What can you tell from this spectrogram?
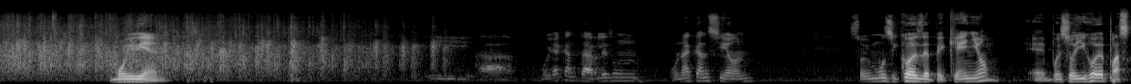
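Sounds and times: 
audience applause: 0.0 - 4.6
speech: 1.1 - 1.8, 5.9 - 7.6, 8.5 - 11.2.

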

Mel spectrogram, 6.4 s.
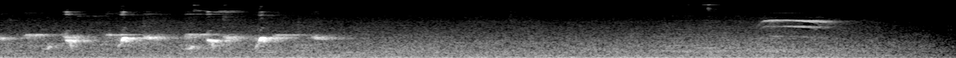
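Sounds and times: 
wren singing: 0.0 - 2.3, 5.0 - 5.6.

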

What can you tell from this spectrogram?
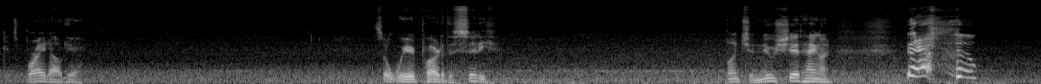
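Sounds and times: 
speech: 0.0 - 1.0, 3.8 - 5.1, 7.2 - 9.8
person sneezing: 9.2 - 9.8.

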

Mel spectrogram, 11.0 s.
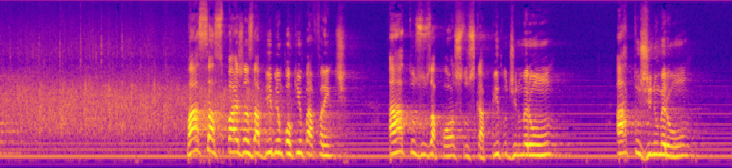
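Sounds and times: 
audience applauding: 0.0 - 3.8
speech: 2.8 - 8.4, 9.2 - 10.5.

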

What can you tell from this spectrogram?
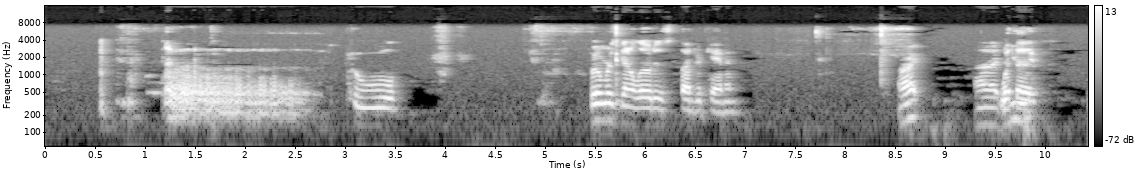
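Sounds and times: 
beast snarling and growling while feasting on a kill: 1.2 - 2.8
speech: 5.5 - 7.0, 8.5 - 10.4.

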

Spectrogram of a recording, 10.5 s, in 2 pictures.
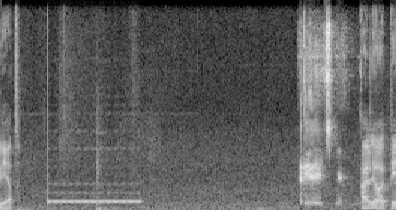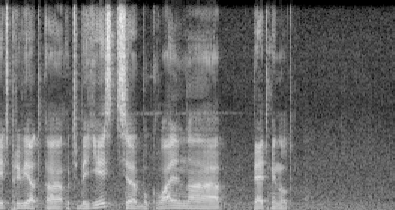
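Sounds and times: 
speech: 0.0 - 0.4, 4.0 - 9.2
phone dialing: 0.6 - 1.9.

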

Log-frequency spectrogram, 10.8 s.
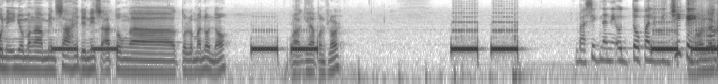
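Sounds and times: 
speech: 0.0 - 3.5, 4.4 - 5.2, 8.6 - 10.7
telephone ringing on a call to the Rural Health Unit in Alcoy: 0.7 - 1.9, 3.8 - 4.8, 6.8 - 7.8, 9.8 - 10.7.

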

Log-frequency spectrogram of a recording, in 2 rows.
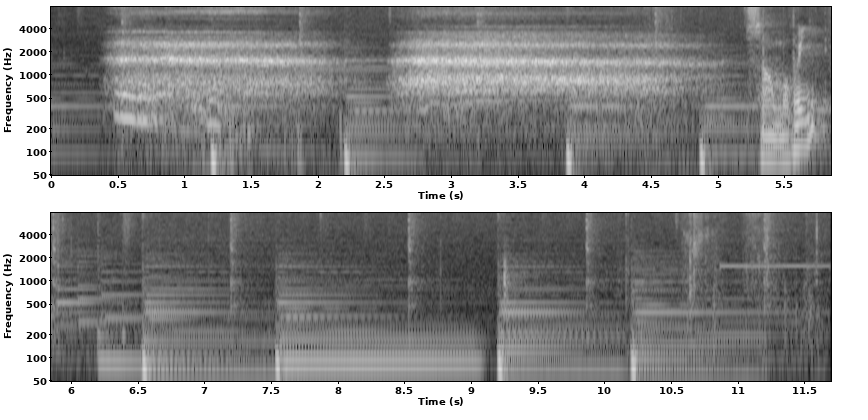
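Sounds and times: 
speech: 0.4 - 0.8, 5.3 - 6.0
raspy breaths drawn through a constricted throat: 0.4 - 5.2.

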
